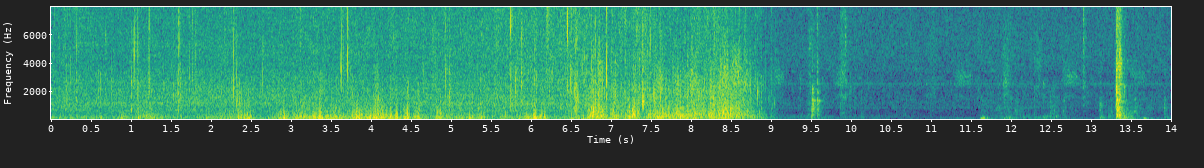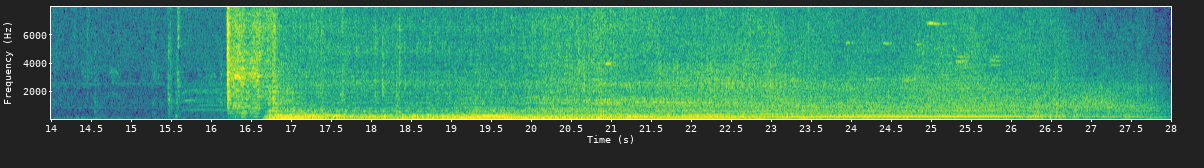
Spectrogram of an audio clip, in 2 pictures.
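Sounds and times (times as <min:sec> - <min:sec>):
car engine cranking: 0:16.2 - 0:21.6
car engine revving: 0:16.2 - 0:28.0.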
